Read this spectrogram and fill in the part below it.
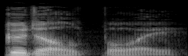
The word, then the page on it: good old boy: British English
